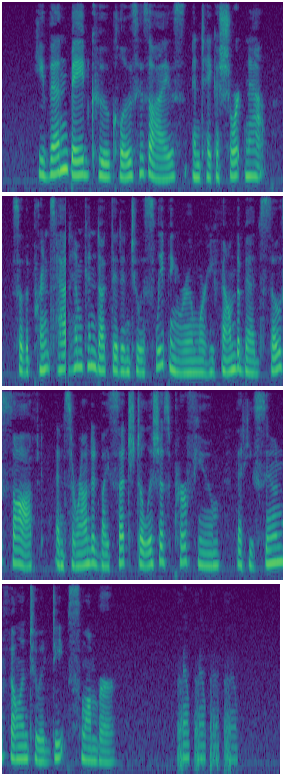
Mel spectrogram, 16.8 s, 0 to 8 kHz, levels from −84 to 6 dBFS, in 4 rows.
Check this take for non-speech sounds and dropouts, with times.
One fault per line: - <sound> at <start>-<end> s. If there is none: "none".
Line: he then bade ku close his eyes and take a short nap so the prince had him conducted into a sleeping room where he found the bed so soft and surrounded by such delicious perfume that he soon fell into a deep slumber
- dropout at 5.2-5.2 s
- laugh at 15.3-16.2 s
